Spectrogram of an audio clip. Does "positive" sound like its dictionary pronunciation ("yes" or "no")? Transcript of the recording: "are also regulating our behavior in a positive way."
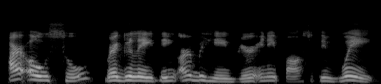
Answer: no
